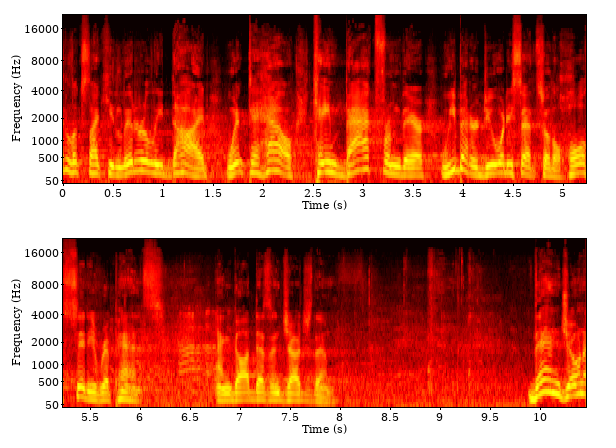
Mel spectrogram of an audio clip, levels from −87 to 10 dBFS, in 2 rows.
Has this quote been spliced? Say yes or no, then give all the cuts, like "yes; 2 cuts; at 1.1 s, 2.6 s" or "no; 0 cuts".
no; 0 cuts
